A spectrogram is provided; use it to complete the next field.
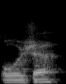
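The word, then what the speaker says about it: orgeat: called orga spelling it looks like it's called or yet um it seems as french i suppose there seems to be some common agreement that it's pronounced orja um but yes it's like traditionally an almond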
